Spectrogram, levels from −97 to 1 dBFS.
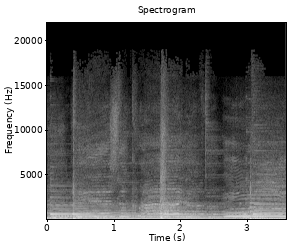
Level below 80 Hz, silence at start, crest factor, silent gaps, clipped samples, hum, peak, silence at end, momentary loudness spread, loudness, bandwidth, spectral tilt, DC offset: -26 dBFS; 0 s; 18 dB; none; under 0.1%; none; -2 dBFS; 0 s; 7 LU; -21 LUFS; 16.5 kHz; -7 dB/octave; under 0.1%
